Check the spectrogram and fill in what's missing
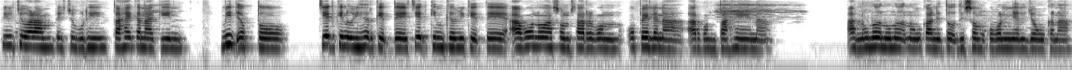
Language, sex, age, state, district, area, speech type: Santali, female, 45-60, Jharkhand, Bokaro, rural, spontaneous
